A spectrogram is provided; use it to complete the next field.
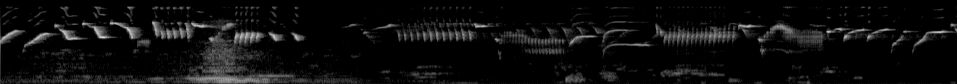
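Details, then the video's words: Continuous canary song to coax mute birds back into singing: rapid varied whistled sweeps and buzzy trills, roughly three phrases a second, with a brief lower noisy burst near the start. "CUITAN KENARI 100% GACOR PERANGSANG KENARI BISU AGAR KEMBALI GACOR"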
